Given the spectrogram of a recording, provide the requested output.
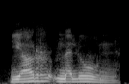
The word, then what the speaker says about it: يرملون: That word is pronounced yarmaloon.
